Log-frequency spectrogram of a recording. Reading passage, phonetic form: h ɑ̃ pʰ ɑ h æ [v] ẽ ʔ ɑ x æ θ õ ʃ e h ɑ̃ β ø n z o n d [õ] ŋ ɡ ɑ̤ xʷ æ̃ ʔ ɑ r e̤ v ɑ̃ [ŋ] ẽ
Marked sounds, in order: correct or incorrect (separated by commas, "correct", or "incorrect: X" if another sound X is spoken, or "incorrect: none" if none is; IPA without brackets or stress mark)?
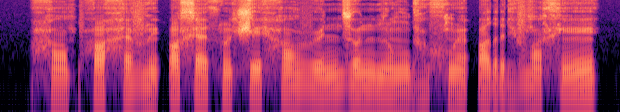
correct, correct, incorrect: x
